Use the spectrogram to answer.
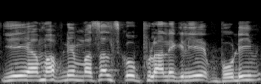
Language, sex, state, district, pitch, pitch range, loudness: Hindi, male, Bihar, Kishanganj, 195 Hz, 185-205 Hz, -13 LUFS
